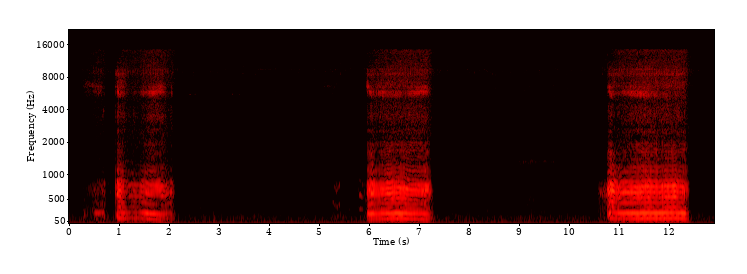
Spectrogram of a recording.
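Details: Snoring: a sleeping pug after playing with a dachshund, with loud, droning, buzzy snores four to five seconds apart, about 13 a minute, quiet between.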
